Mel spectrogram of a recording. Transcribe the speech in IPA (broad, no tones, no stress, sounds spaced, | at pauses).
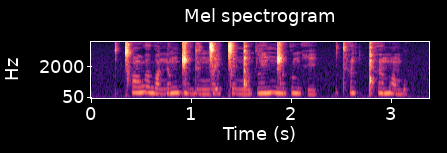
ǀʰ ɔ̃ w o w ɔ n ʊ ŋ ɡ͡ǁ ə̃ d ə˞ ŋ͡ǀ e l ǀ e ŋ͡ǃ ũ k l ĩ ŋ͡ǁ ə̃ k u ŋ h i | tʰ ə̃ k ǃʰ ə̃ b ɔ̃ b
